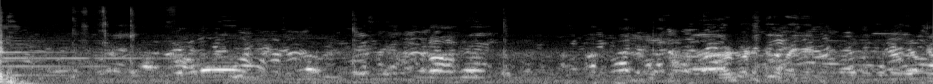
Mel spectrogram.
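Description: A young man chants rapidly and without pause.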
